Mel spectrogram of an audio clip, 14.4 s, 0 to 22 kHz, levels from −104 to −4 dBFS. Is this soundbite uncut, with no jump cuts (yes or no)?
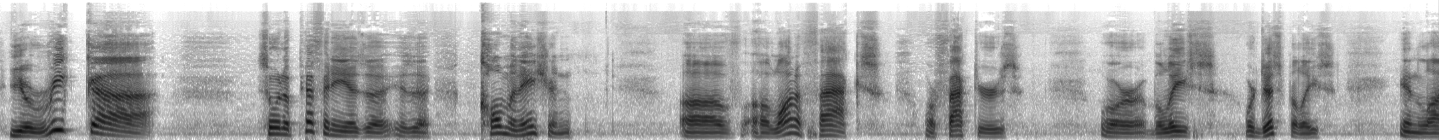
yes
